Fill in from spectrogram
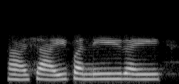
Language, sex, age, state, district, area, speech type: Sindhi, female, 18-30, Rajasthan, Ajmer, urban, conversation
